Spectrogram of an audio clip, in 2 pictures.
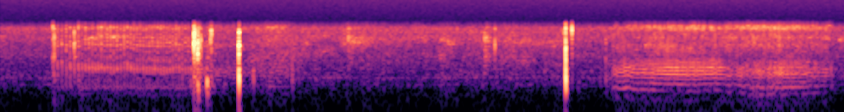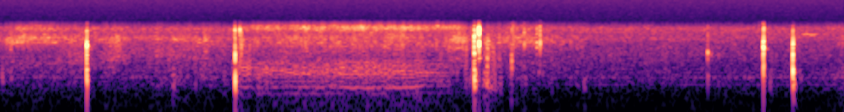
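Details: White Staffie dog snoring while awake: soft, repeated fluttering snore-like breaths with scattered clicks and sniffs; snoring.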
